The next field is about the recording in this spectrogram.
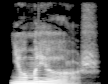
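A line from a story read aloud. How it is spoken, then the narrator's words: Conciliatory sympathetic drawl, guard. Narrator (Russian): примирительно и даже сочувственно протянул вертухай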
